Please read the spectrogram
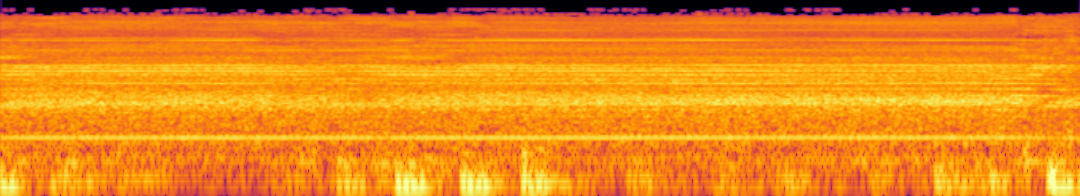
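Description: Handheld hair dryer running steadily with a constant low hum, blowing wet acrylic pour paint outward across a canvas to form petals.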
